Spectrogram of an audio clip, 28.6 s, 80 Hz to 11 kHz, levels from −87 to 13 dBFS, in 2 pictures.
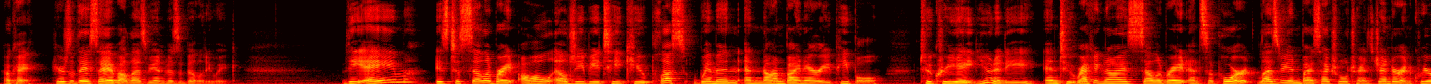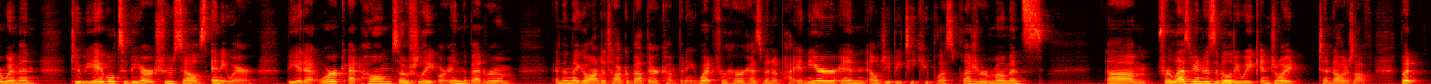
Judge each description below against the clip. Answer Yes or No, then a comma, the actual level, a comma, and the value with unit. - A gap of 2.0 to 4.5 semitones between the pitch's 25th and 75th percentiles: Yes, average, 4.2 semitones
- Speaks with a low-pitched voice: No, high, 190 Hz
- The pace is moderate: Yes, average, 185 wpm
